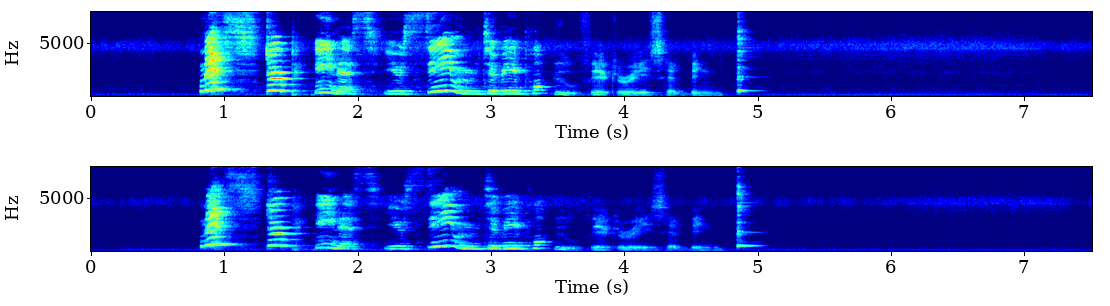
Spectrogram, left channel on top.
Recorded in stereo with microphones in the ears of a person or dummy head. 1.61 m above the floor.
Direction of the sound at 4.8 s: 40° right (ahead or behind).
